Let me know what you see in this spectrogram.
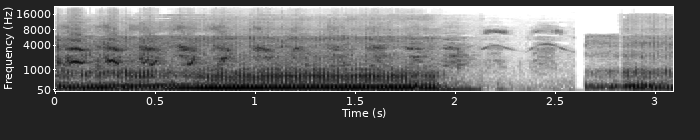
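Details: A dog gives one loud, rumbling, buzzing snore followed by a brief quiet gap while a ginger cat reacts; a dog snoring.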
